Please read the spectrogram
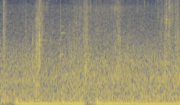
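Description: Shallow water splashing and sloshing as hands work a submerged plastic fish trap and set a heavy rock onto it, with a sharp splash or knock about half a second in. A low rumble runs underneath.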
